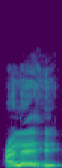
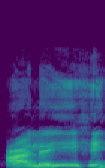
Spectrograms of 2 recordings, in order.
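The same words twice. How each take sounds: First: अलैहि clipped quickly to alahe and louder; short, swallowed अलैहि, falling; wrong alahe. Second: अलैहि drawn out slowly with every vowel full, alaihi; slow careful अलैहि, ending in a rise; correct alaihi. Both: Shown as a demonstration. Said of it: "अलैहि बिल्कुल नहीं पढ़ना".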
